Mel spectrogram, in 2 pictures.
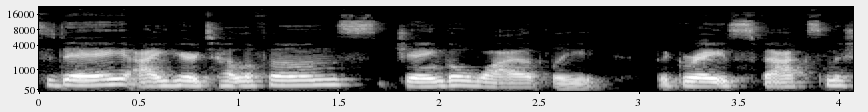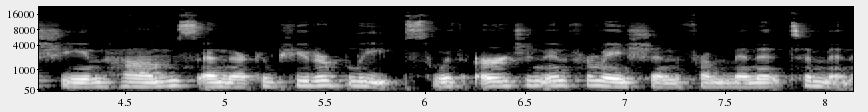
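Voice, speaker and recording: Using a put-on character voice, a woman speaks at a moderate pace. Her voice is raspy and fairly low in pitch. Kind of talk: children's read-aloud. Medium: read story. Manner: slow, gentle.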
